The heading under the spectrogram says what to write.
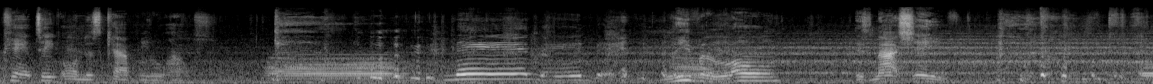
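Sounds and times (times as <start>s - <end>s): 
speech: 0.1s - 8.0s, 8.6s - 11.5s
train passing by: 1.6s - 11.5s
faint horn-like tone: 2.7s - 4.2s, 6.6s - 8.7s, 11.4s - 11.5s
laughter: 2.7s - 7.0s, 10.0s - 11.5s.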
